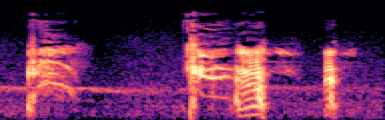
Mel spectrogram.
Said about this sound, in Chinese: 在这停尸的院子里，大姐突然咳嗽起来了，她有气管炎，严重的时候呢就要喷哮喘药了。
